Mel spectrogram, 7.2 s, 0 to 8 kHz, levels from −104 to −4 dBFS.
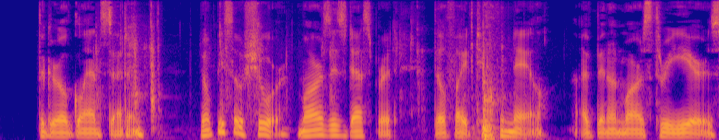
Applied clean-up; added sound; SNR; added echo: neural mask model RNNoise.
